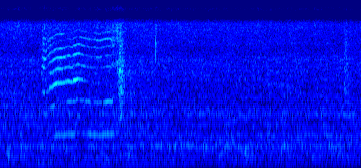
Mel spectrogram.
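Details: Edward, a pet cat waiting in a dim pantry by the food bowls, gives a drawn-out harmonic meow that rises then falls, followed by a shorter faint call; a person chats to him before, steady low hum underneath.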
